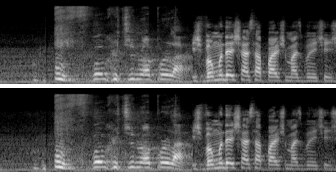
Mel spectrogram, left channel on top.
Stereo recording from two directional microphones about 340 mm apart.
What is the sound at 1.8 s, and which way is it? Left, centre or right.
Speech, centre.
